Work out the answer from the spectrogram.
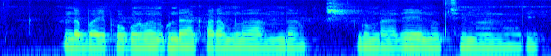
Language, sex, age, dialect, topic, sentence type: Telugu, male, 25-30, Southern, agriculture, statement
